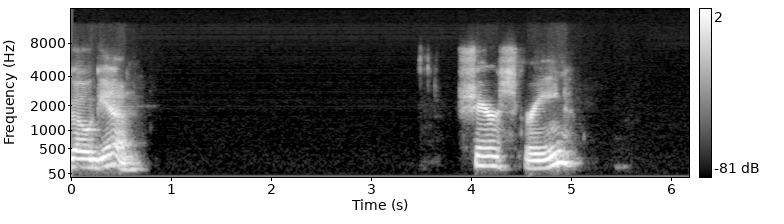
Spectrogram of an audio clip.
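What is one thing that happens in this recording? A middle-aged man speaks briefly and calmly over an online call.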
